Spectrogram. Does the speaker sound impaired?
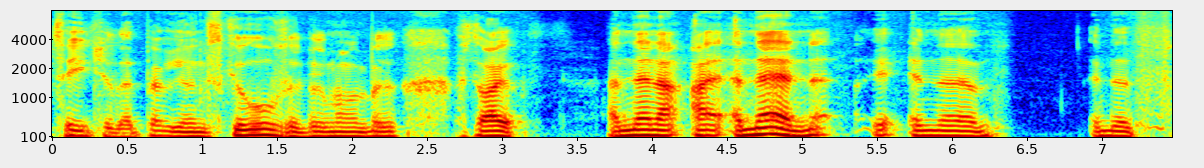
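Yes: stroke, mini stroke; slurring words a lot, people think drunk.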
